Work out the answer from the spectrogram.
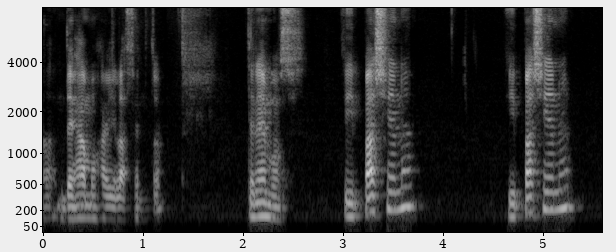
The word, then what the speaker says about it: Vipassana: En el caso de Vipassana, pues tenemos que detrás de pa, pues van dos consonantes seguidas, she, sha y ya. Tenemos la ligadura de sha y ya. Y por tanto esa sílaba es larga y ahí se queda el acento, Vipassana.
